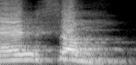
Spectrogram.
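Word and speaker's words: handsome: का मतलब होता है हैंडसम और हैंडसम में डिसाइलेंट रहता है हैंडसम पढ़ते हैंडसम और या फिर हैंडसम पर्स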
